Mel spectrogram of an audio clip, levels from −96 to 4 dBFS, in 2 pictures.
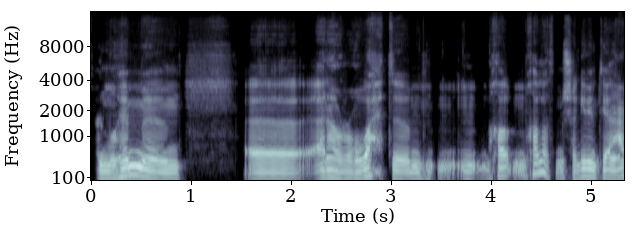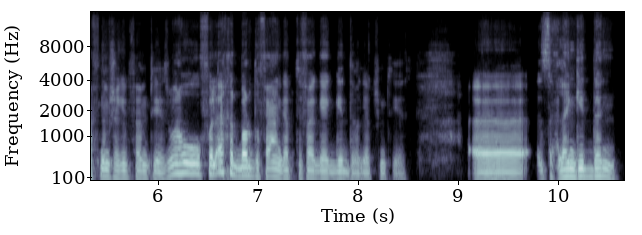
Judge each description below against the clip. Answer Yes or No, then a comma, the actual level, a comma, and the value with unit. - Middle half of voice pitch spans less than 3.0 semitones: No, average, 4.8 semitones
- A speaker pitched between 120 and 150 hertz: No, low, 105 Hz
